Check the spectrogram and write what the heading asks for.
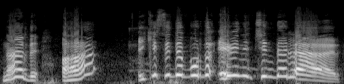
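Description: A man filming a playful family vlog, teasing the kids and chatting to viewers in an animated way. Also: very high-pitched, fairly quick, a little hiss or hum. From Turkey. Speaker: family vlogger.

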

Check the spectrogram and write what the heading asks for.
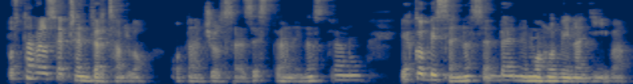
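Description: A man narrating a fairy tale with animated expression. His voice is bright and gravelly, and it carries a roomy echo. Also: medium pitch. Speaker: storyteller.

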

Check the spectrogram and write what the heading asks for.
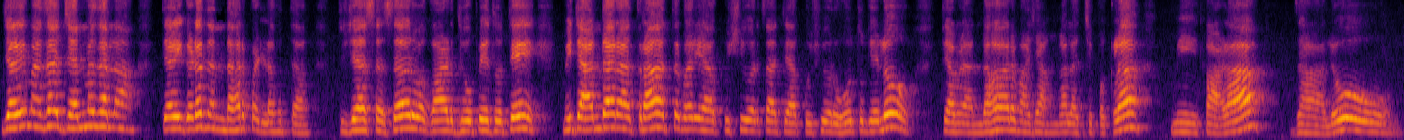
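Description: A woman voicing the young boy god Krishna, calm and reassuring, in a devotional story reading. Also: on the high side, moderate pace, lightly acted. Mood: playful.

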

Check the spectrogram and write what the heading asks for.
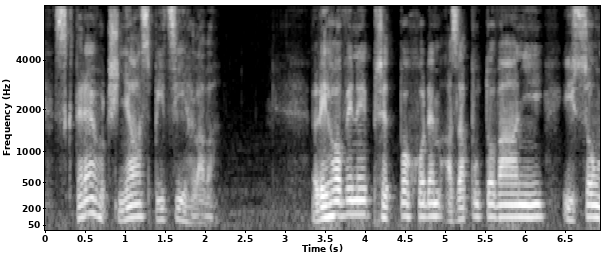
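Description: Low, husky male reader. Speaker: audiobook reader. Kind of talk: serialized book reading.

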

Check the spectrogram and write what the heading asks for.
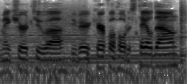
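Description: A middle-aged man filming himself while fishing on a river shoreline, talking casually and bluntly, swearing freely, then calmly explaining to his viewers. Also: medium pitch, brisk. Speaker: angler and channel host. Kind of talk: casual outdoor vlog talk. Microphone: action camera worn on the body, then camera facing him. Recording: outdoor wind and water noise.

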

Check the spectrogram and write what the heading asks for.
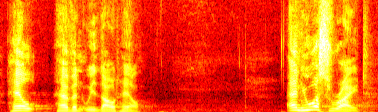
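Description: A man in his forties, a native Zomi speaker, preaching on a church stage into a handheld mic. His voice sits a little high for a man, and he speaks in an earnest, measured way with frequent pauses. A long reverb trails each phrase through the hall. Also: sing-song, darkish tone. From northwest Burma. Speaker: pastor. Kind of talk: sermon.

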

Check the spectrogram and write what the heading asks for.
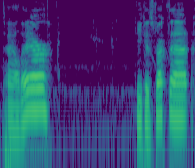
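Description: A man's voice: high voice, lively intonation, slow pace, a little mellow. A man giving casual gameplay commentary, talking to himself and scolding his in-game characters, frantic and exasperated, now and then swearing. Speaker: gaming streamer.

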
